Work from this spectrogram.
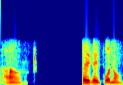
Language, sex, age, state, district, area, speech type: Manipuri, female, 60+, Manipur, Imphal East, rural, conversation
